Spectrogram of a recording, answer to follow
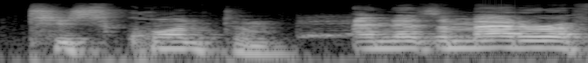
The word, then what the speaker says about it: Tisquantum: Well, I call him Squanto as that's what he's famously known for, though the pronunciation of his name in his Native American tongue was Tisquantum.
